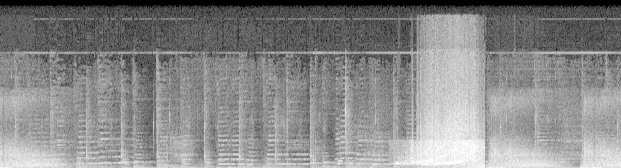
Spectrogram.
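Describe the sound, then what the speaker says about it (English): Naval combat in the video game Rule the Waves III, with repeated booming missile impacts and explosions on ships over layered game music, rising to a loud sustained blast. "we're definitely landing an awful lot of missile hits this time around"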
